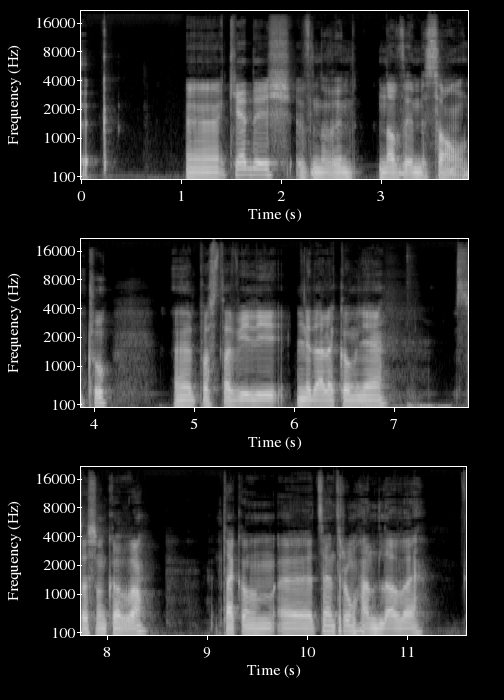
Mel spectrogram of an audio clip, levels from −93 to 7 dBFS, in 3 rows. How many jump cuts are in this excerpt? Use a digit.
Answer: 3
